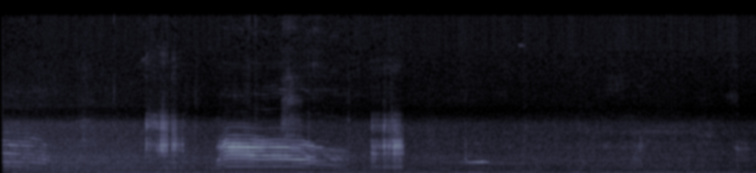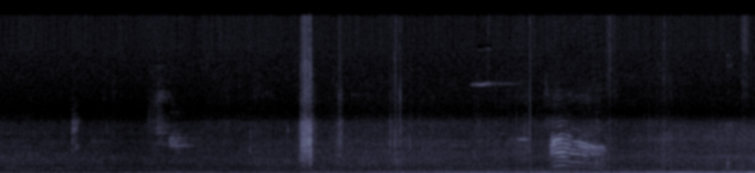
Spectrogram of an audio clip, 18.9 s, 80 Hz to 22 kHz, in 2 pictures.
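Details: Little ginger cat meowing while yawning and watching other cats; a drawn-out harmonic meow near 3 s with shorter calls around 4 and 16.5 s, over steady low rumbling background noise.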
